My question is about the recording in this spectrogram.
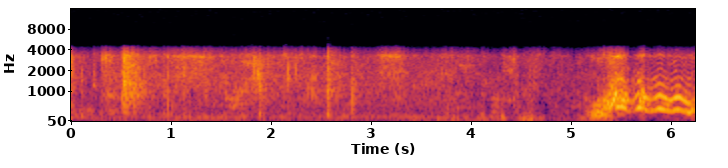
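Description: American pit bull whining in one long, wavering call that starts about five seconds in. Before it there are scattered light knocks and scrapes.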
